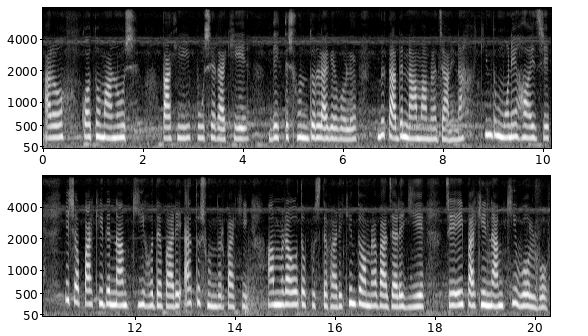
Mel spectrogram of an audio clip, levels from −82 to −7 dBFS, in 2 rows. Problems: constant background noise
